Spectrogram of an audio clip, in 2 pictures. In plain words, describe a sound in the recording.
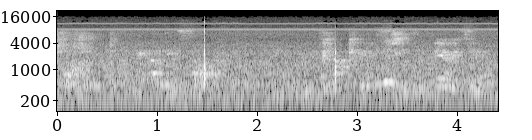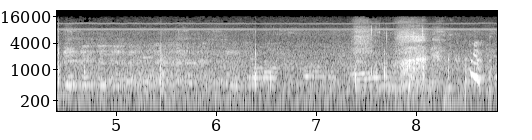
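Two cats scuffle and paw softly at each other.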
